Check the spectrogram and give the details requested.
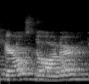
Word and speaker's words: Carol's Daughter: Here's the product again, and it's pronounced Pracaxi. And again, this is from Carol's Daughter, and this is the Curl Twisting Custard Pracaxi Nectar.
